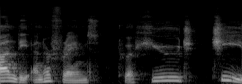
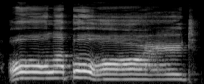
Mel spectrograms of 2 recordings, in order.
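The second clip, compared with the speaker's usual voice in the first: very high, loud, stretched call; 14 semitones higher, 14 dB louder, much slower than usual. Acted. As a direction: call everyone onto the boat. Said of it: "called Mandy".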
